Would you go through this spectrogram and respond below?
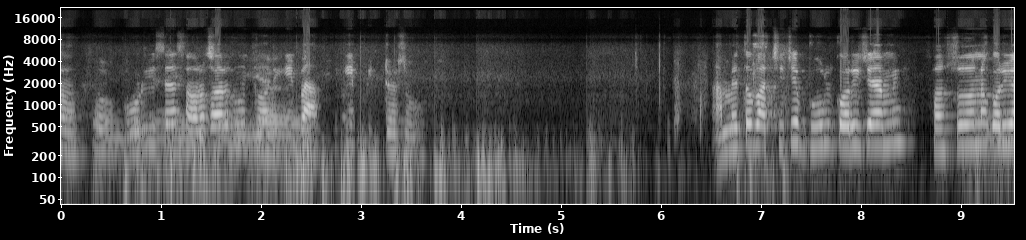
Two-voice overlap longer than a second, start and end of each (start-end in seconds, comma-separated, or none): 0.7-2.8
